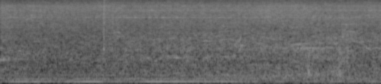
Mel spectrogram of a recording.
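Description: Steady low rumble of city road traffic, with a continuous low engine hum.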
